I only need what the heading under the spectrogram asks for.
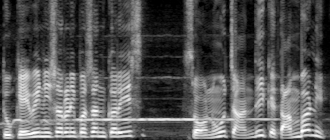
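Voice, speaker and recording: A man voicing a kind, magical golden crow in a children's story, speaking gently and coaxingly. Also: very high-pitched, animated, moderate pace, noisy background, voice pushed up. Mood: gentle coaxing.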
